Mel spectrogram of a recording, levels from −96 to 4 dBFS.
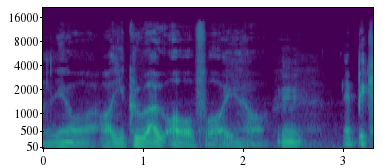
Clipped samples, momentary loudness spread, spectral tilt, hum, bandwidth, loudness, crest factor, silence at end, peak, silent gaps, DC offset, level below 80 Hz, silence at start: under 0.1%; 13 LU; -6 dB/octave; none; 15 kHz; -40 LUFS; 20 dB; 0 s; -20 dBFS; none; under 0.1%; -66 dBFS; 0 s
